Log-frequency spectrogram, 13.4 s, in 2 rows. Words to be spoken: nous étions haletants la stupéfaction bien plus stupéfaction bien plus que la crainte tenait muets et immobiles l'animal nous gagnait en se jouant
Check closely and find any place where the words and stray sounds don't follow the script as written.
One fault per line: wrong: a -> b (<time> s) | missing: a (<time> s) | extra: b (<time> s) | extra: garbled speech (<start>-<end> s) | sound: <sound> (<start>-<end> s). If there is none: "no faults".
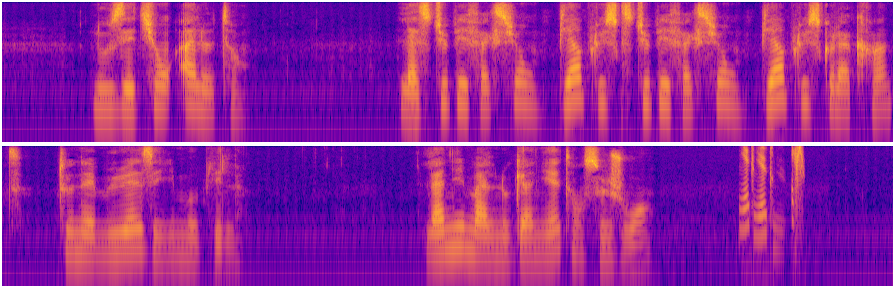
sound: chirp (12.2-12.7 s)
